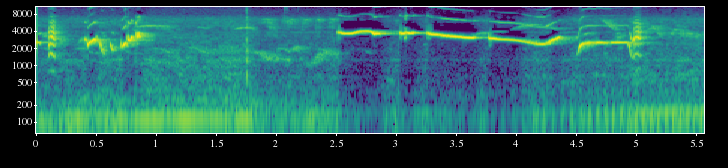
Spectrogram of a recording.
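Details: Oriental magpie-robin in song, likely caged: a few rapid scratchy notes, then a long pure whistle that glides slowly downward and ends in a lower sliding note, with a faint low hum underneath.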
